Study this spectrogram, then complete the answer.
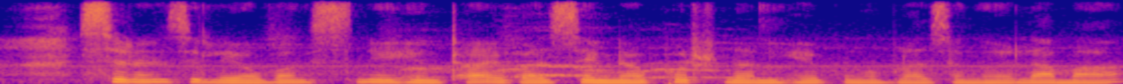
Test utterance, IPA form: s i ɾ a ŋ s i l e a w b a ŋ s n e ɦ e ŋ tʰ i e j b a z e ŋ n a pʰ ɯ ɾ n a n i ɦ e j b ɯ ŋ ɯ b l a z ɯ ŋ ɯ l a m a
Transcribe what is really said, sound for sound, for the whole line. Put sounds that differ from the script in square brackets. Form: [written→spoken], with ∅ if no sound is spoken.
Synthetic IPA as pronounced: s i ɾ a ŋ [s→z] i l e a w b a ŋ s n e ɦ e ŋ tʰ [i→a] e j b a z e ŋ n a pʰ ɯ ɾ n a n i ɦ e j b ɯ ŋ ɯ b l a z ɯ ŋ ɯ l a m a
